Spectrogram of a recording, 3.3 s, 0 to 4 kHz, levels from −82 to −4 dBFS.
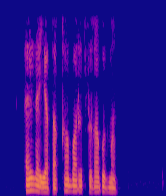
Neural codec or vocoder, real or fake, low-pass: none; real; 3.6 kHz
